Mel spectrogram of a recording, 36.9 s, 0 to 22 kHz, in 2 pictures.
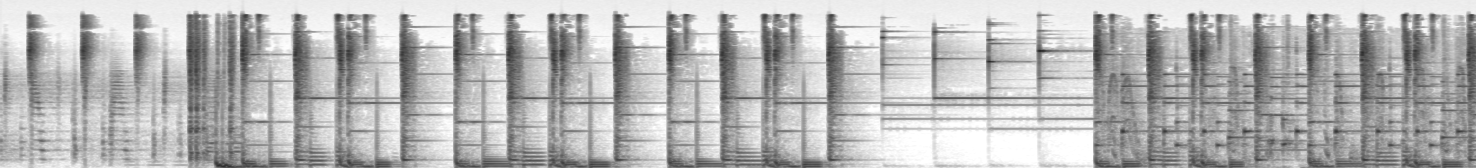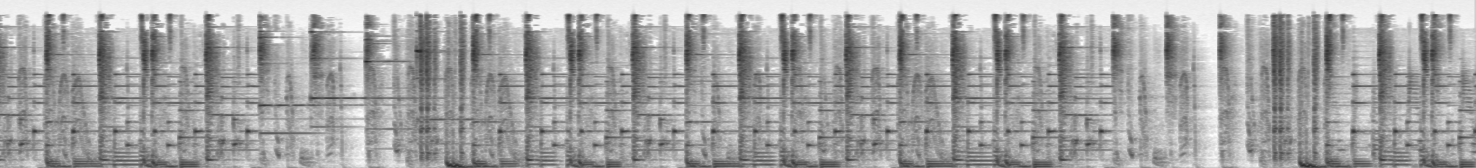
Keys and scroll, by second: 4.0 ctrl+t, 32.2 ctrl+t.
